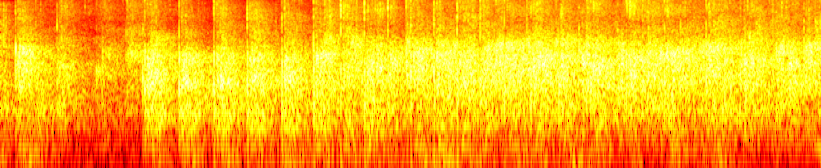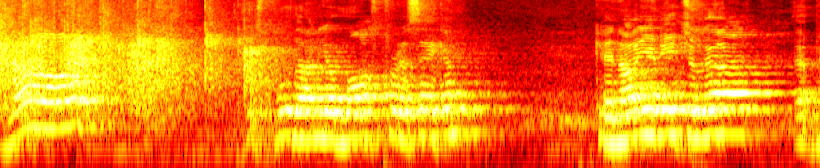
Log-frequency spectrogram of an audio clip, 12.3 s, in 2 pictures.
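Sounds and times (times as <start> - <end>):
audience double hand clap: 0.0 - 8.4
speech: 8.2 - 9.9, 10.6 - 12.2.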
